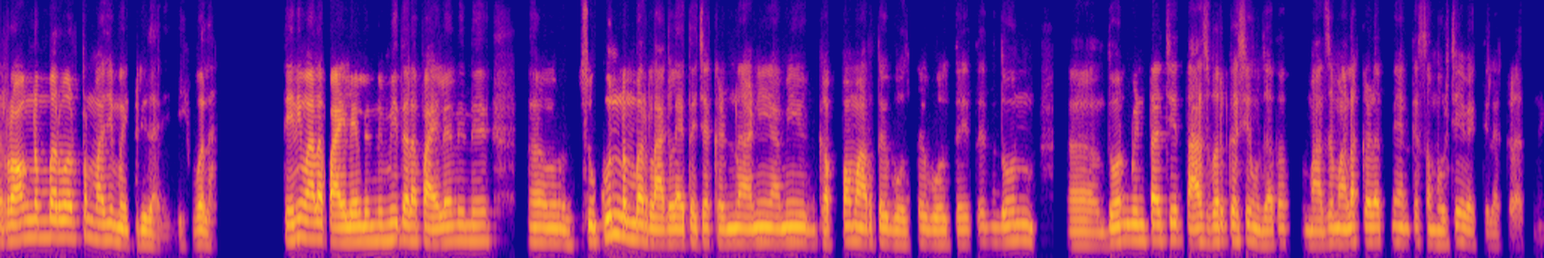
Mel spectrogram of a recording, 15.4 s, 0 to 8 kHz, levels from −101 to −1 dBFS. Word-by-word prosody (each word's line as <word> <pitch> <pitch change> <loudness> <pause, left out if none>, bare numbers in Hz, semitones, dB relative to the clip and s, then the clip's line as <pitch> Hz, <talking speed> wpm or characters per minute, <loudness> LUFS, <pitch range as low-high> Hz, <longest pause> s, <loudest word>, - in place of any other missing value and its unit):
Wrong 140 +4 +5
नंबरवर 160 0 +3
पण 180 - -2
माझी 145 -1 0
मैत्री 115 -3 0
झालेली 100 -2 -8
बोला. 115 -2 +1 0.7
त्यांनी 140 +4 +2
मला 150 -2 +6
पाहिलेलं 130 +1 +4
नाही, 135 0 -2
मी 145 +1 0
त्याला 140 -2 +3
पाहिलं 130 +3 +2
नाही. 135 0 -3 0.4
अ, 125 0 0 0.4
चुकून 165 +8 +3
नंबर 145 -6 +3
लागलाय 115 0 +3
त्याच्याकडनं 120 -1 0
आणि 125 +2 +3
आम्ही 125 +1 +2 0.2
गप्पा 115 +4 -1
मारतोय, 120 -1 0
बोलतोय, 115 +1 -4
बोलतोय 115 0 -3
तर 130 - -8 0.2
2 135 +1 -2 0.4
अ, 105 - -6 0.3
2 130 +3 +2
मिनिटाचे 135 +1 +1
तासभर 120 +2 +2
कसे 135 0 -2
होऊन 120 -4 -2
जातात, 110 +2 -4 0.2
माझं 110 +2 -3
मला 120 +1 +2
कळत 125 -1 +2
नाही 130 - -4
आणि 120 - -5
त्या 125 - -11
समोरच्याही 115 +3 -5
व्यक्तीला 110 -1 -8
कळत - - -12
नाही. - - -38
125 Hz, 175 wpm, -22 LUFS, 115-140 Hz, 0.7 s, मला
